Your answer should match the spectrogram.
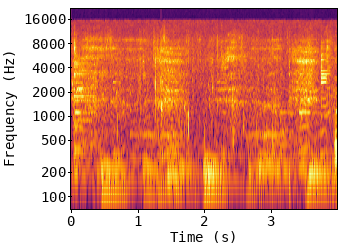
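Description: Background acoustic guitar music: a slow run of low notes, changing about once a second.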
